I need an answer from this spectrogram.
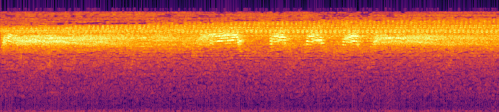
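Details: Hot-weather chorus of minmin cicadas in Japan: a continuous shrill, high-pitched drone, with several louder pulsing bursts between three and six seconds rising above the steady background buzz.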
